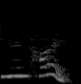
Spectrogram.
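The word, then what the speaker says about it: Unhei: It's spelled U-N-H-E. It's pronounced Yoonhae.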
